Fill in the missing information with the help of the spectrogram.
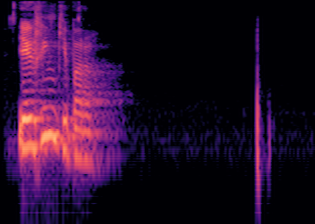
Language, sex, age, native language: Icelandic, female, 40-49, Icelandic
